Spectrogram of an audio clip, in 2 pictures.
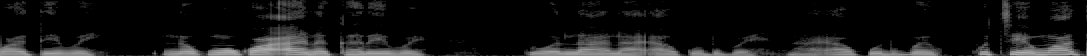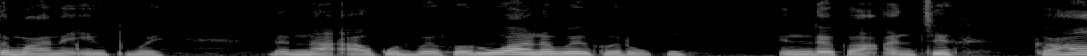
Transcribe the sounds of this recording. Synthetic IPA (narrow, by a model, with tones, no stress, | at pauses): a˦te˨ba˦i˨ | nda˨ku˦ma˦kʷa˦ʔa̰˦na˨ka˦ɾe˨ba˦i˦ | to˨wa˨˦lːa˦i˨na˨ʔa̰˦ku˨dba˨i˨na˨ja̰˦ku˨dba˦i˦ku˦t͡ʃe˦ma˦ta˦ma˨na̰˨ʔḛ˦ku˦ba˦i˨ | da˦nːa˨ʔa̰˨ku˨dba˦i˦ka˨ɾu˦wa˦na˦ba˦i˦ka˨du˨ku˦ | i˦nda˨ka˨ʔa̰˨nt͡ʃe˦k | ka˨a˦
